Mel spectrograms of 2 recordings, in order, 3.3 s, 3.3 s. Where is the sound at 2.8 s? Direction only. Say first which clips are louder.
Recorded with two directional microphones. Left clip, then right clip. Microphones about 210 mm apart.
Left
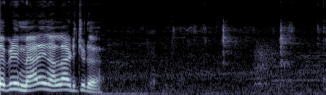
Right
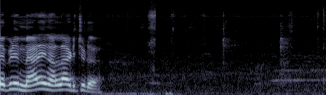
Left 8 dB; 60° right (ahead or behind).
